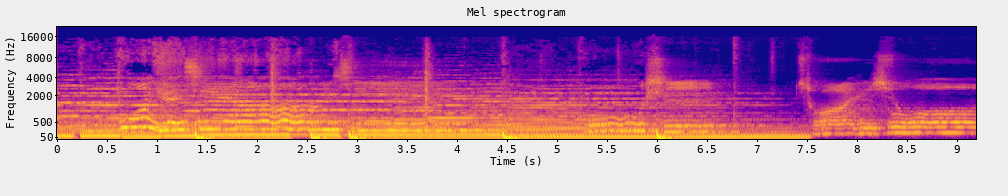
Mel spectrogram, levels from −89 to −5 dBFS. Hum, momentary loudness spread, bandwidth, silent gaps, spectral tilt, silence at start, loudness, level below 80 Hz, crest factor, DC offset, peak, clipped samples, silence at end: none; 11 LU; 16 kHz; none; -6.5 dB/octave; 0 s; -17 LUFS; -22 dBFS; 14 dB; under 0.1%; 0 dBFS; under 0.1%; 0 s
